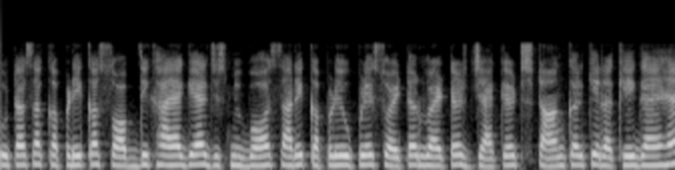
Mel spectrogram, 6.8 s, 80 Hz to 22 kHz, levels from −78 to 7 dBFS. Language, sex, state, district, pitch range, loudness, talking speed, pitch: Hindi, female, Punjab, Pathankot, 205-220 Hz, -14 LUFS, 175 wpm, 215 Hz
